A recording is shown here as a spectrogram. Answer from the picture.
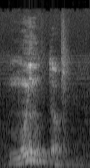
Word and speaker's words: muito: Now, listen to how the Brazilian sister says muito. Muito. Wait a minute. She's not pronouncing the final O as O. I'm hearing a oo sound.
